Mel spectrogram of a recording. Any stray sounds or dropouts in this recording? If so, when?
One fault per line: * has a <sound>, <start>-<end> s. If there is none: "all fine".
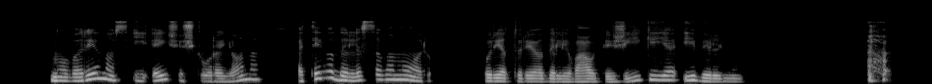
* has a cough, 8.7-8.9 s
